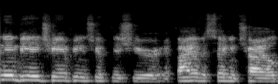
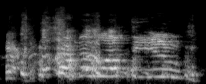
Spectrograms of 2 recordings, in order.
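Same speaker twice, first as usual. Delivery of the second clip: excited laughing yell; 12 semitones higher, much slower than usual. Pretend. Role play as excited player.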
